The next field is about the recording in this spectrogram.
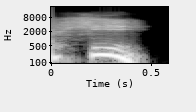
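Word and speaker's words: ἡ: Tengo un espíritu rudo sobre una eta o ita. Entonces esto se pronuncia ji.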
